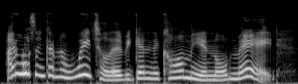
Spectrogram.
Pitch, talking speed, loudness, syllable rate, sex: 300 Hz, 280 wpm, -16 LUFS, 5.6 syllables/s, female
